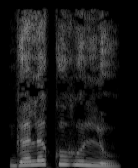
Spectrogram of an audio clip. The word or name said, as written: ಗಲಕುಹುಲ್ಲು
